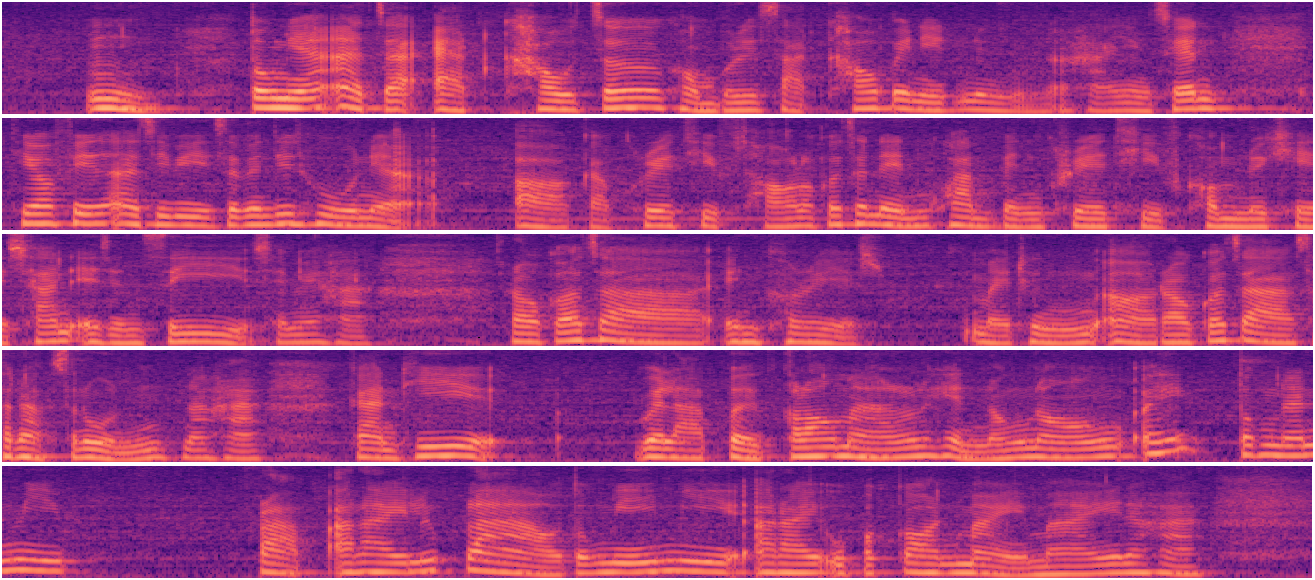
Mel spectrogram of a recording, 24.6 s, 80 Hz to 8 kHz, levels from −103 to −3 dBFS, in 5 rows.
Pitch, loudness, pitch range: 165 Hz, -28 LUFS, 150-185 Hz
